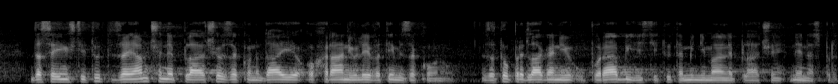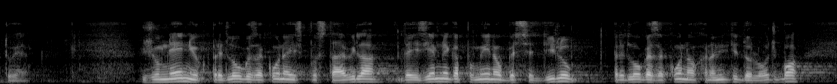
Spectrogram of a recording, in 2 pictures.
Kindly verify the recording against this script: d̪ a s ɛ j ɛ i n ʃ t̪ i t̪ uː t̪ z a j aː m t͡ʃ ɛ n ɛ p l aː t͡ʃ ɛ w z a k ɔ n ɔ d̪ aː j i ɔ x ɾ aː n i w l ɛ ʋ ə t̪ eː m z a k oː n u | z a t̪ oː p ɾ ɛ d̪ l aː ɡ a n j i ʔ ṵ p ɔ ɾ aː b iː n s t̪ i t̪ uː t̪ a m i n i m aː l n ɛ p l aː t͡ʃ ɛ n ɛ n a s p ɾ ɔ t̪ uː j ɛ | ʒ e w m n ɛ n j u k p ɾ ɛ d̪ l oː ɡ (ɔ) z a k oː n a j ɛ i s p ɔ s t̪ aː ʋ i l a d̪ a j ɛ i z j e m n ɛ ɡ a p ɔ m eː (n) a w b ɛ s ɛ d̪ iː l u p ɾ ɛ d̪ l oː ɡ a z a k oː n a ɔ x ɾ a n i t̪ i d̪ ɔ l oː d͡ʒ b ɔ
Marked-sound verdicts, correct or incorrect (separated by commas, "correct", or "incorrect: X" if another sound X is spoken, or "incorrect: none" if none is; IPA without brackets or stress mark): incorrect: u, correct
